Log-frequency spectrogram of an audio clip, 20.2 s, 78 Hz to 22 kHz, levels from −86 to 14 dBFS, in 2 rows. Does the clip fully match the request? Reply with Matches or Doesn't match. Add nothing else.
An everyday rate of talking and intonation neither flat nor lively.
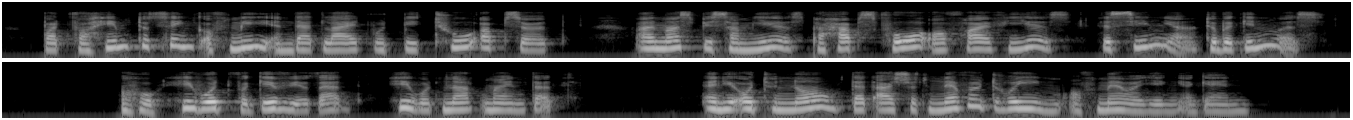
Matches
